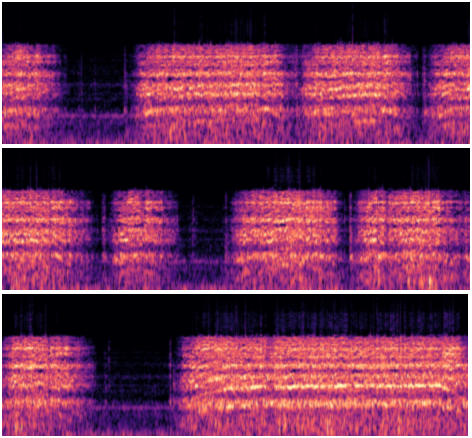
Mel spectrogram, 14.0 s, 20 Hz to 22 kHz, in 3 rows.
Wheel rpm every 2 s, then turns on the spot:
60, 80, 50, 80, 90, 110, 190.
none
